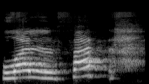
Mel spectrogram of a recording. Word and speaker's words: والفتح: ওয়াল ফাত, والفتح ফাতেহ না, ফাত কলকলা নেই তার মধ্যে। ওয়াল ফাত, والفتح আর অল হবে না, ওয়াল ওয়াল ওয়াল ফাত।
